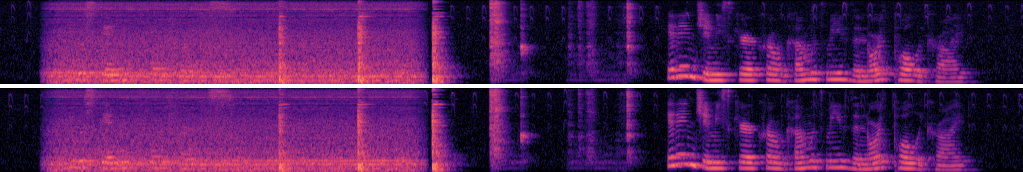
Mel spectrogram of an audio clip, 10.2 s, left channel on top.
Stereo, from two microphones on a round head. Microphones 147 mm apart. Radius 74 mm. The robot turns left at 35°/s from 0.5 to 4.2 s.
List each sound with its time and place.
0.7 s a woman speaking: 5° right, 1.2 m; by 2.4 s 65° right, 1.2 m
2.8 s hammering: 5° right (ahead or behind), 1.3 m; by 4.5 s 55° right (ahead or behind), 1.3 m
4.9 s a camera shutter: 10° right (ahead or behind), 1.6 m
6.7 s a woman speaking: 60° right (ahead or behind), 0.8 m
